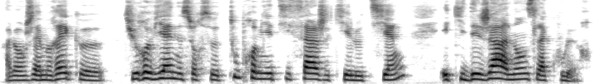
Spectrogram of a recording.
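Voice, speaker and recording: A woman's voice: on the low side, normal speed. A woman hosts an interview and introduces her guest. Her phrasing is lyrical and admiring, a little formal, with the odd small hesitation. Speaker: host. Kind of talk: interview host.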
